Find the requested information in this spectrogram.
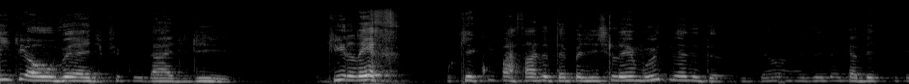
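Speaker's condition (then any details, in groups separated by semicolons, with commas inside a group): Cerebral palsy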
